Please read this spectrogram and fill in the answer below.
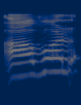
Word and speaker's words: hour: A horse, an uncle, but an hour, a university. In an hour, the H at the beginning of the hour is silent.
